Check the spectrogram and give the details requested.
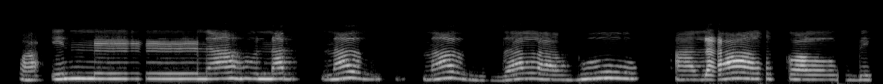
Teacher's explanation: nanti hunya dipanjangin 2 harokat. Ada dhammah terbalik ya.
